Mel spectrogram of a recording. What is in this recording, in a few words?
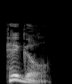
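"higgle", English, British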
